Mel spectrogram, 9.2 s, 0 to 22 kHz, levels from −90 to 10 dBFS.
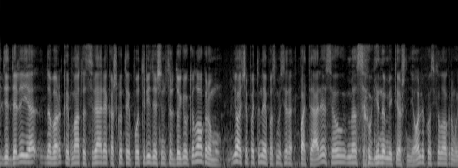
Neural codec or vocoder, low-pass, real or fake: codec, 24 kHz, 3.1 kbps, DualCodec; 7.2 kHz; fake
